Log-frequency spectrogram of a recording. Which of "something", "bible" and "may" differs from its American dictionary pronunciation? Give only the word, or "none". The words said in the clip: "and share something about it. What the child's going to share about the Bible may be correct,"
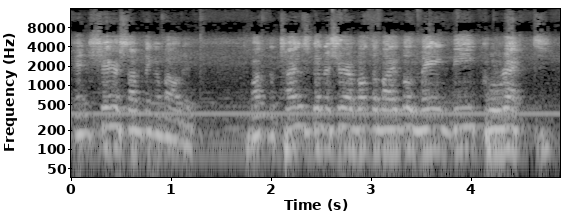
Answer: none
